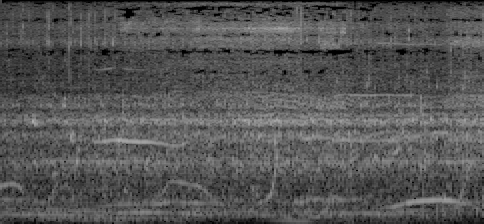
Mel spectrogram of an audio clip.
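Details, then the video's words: Humpback whales singing underwater off Maui during a March dive: overlapping tonal moans, short arching and upswept whistles, and a long rising-then-falling low groan near the end, over steady low rumble and bubbling water. "Diving in Maui (Serenaded by Humpback Whales)"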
